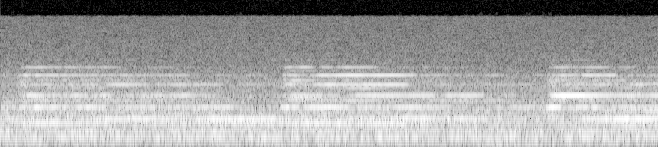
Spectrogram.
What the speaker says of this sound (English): But where is this bell coming from?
